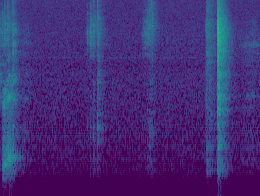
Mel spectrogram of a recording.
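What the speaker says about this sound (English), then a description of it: "Then I'm going to take the rest of this strip and cut it down again." Scissors snip a thin strip of porous material in several separate, sharp cuts, close and quiet, with pauses between snips.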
